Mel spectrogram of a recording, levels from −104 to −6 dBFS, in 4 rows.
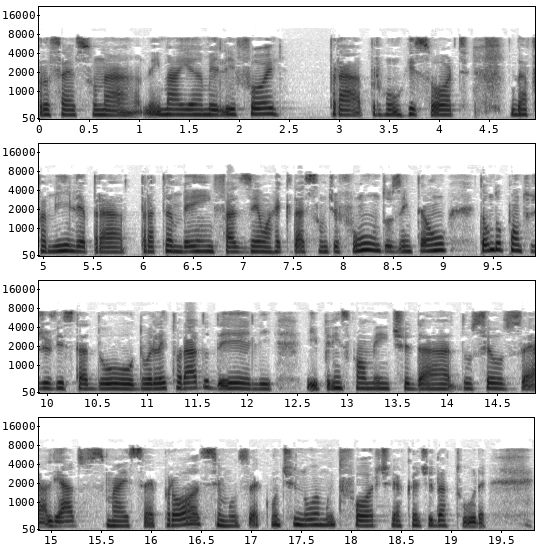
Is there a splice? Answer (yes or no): no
